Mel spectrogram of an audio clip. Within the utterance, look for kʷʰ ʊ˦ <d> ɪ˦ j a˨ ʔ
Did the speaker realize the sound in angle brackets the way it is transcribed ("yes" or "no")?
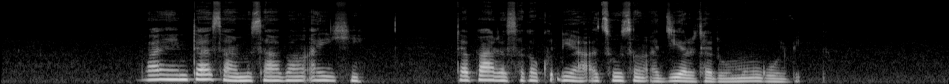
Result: no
